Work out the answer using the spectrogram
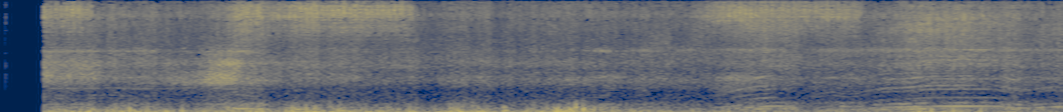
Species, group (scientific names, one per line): Chorthippus biguttulus
Orthoptera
